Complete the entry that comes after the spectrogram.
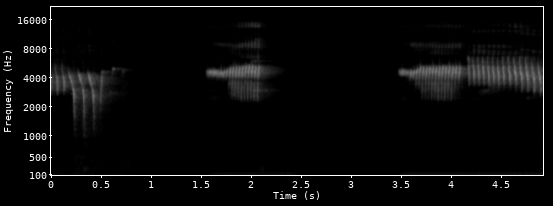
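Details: Yellow domestic canary giving brief song phrases separated by pauses: descending sweeps, a buzzy whistle, then a high rapid trill.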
